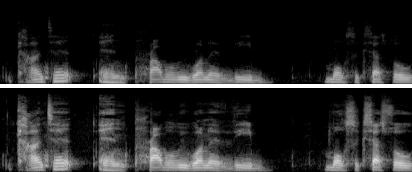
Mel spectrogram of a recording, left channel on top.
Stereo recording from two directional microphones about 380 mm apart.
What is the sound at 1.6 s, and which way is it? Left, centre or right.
Speech, centre.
